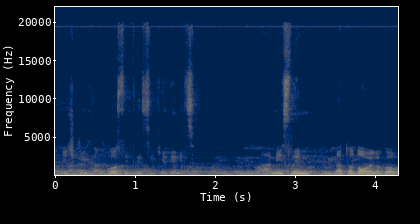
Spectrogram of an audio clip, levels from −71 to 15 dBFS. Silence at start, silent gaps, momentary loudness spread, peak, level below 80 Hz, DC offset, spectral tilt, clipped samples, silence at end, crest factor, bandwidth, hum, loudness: 0 s; none; 13 LU; -8 dBFS; -60 dBFS; under 0.1%; -6.5 dB/octave; under 0.1%; 0 s; 18 dB; over 20 kHz; none; -26 LUFS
